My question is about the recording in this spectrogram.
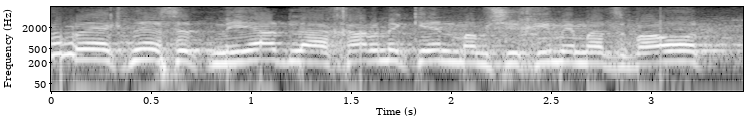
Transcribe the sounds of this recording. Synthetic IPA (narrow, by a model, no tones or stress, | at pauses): avejaknese̞t̪mijad̪leaχaʁmikenmamʃiχimimat͡sbao̞t̪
